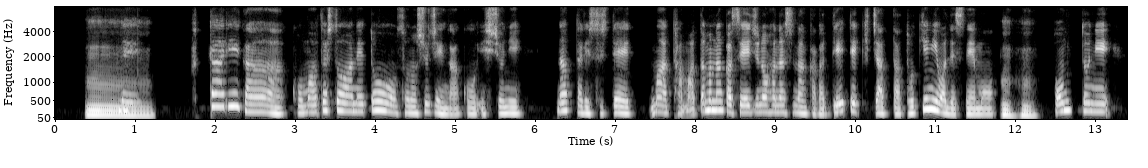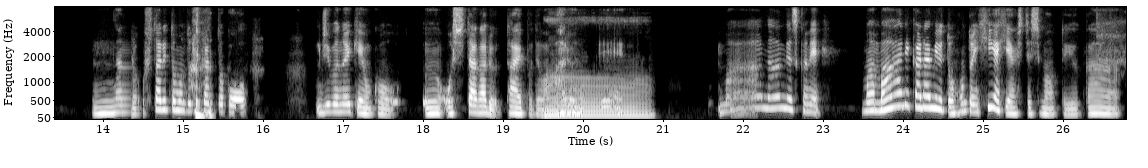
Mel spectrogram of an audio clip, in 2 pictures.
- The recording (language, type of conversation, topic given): Japanese, advice, 意見が食い違うとき、どうすれば平和的に解決できますか？
- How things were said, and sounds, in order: chuckle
